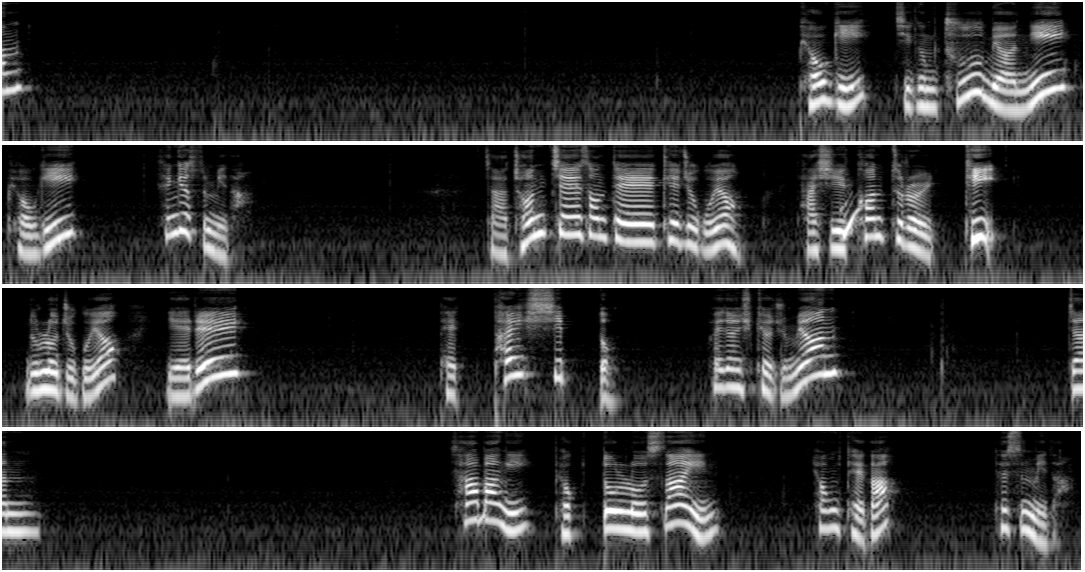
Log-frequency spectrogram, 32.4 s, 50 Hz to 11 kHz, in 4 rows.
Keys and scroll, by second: 15.3 super+d.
